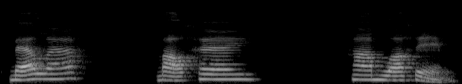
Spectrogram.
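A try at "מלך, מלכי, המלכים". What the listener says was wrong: Perfect. Beautiful.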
